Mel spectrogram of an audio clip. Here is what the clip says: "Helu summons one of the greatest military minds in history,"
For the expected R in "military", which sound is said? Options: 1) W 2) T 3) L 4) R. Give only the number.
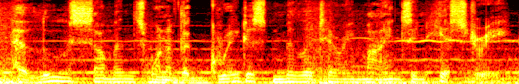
4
